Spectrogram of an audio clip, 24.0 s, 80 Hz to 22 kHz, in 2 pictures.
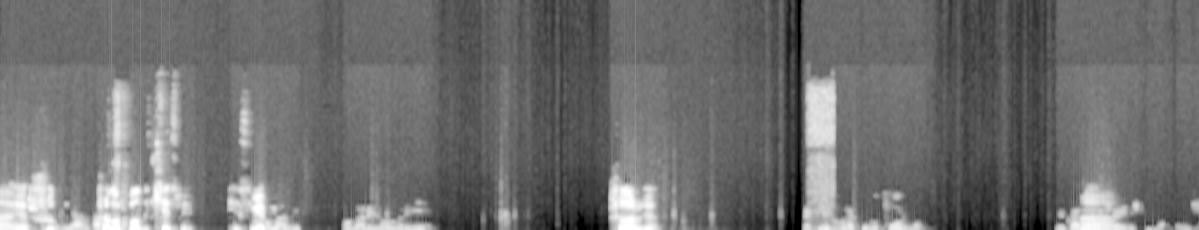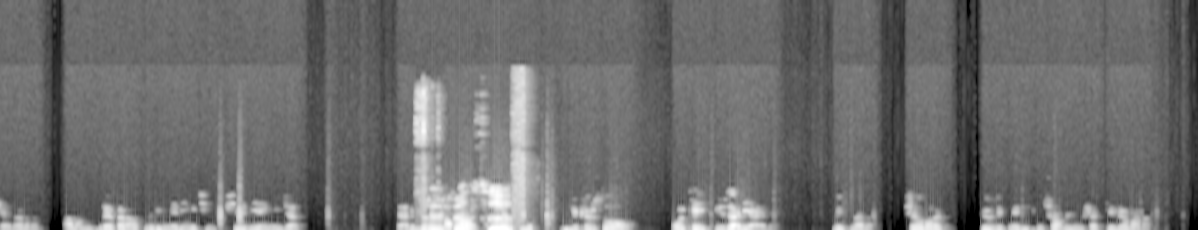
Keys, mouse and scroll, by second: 0.9 /, 1.4 Tab, 1.5-3.8 middle drag, 3.8 3, 3.8-4.9 drag, 4.9 ctrl+KP_Add, 5.1 x, 5.8 middle click, 6.6 3, 10.5 ;, 10.7-13.4 middle drag, 13.4 2, 14.5-15.5 middle drag, 15.9-17.4 middle drag, 17.8-20.5 middle drag, 20.5 ctrl+click, 22.2 shift+click, 22.8 middle click, 23.3 a.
